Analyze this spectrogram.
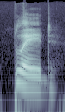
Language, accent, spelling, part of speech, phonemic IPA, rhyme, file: English, US, blade, noun / verb, /bleɪd/, -eɪd, En-us-blade.ogg
- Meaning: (noun) The (typically sharp-edged) part of a knife, sword, razor, or other tool with which it cuts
